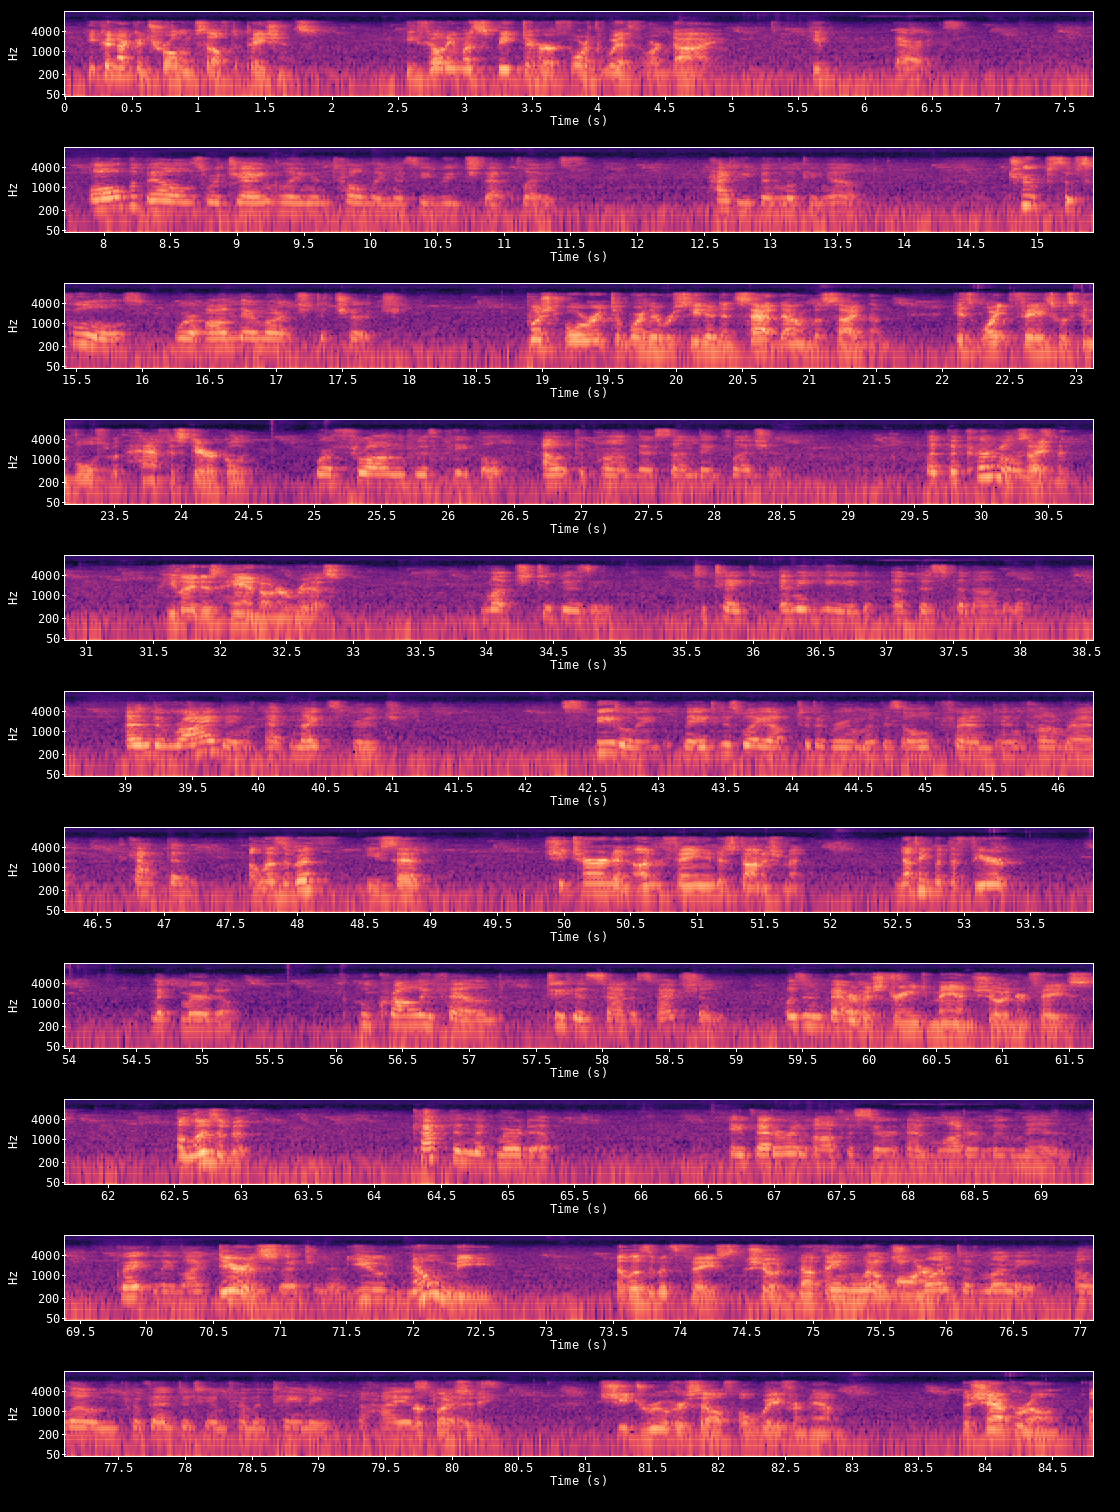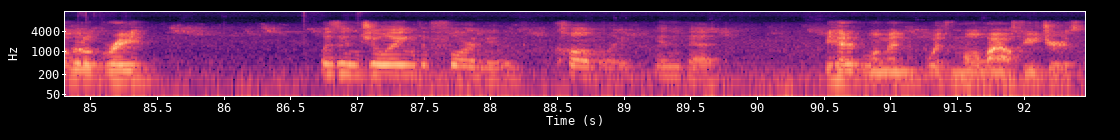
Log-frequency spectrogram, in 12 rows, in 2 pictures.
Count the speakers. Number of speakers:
2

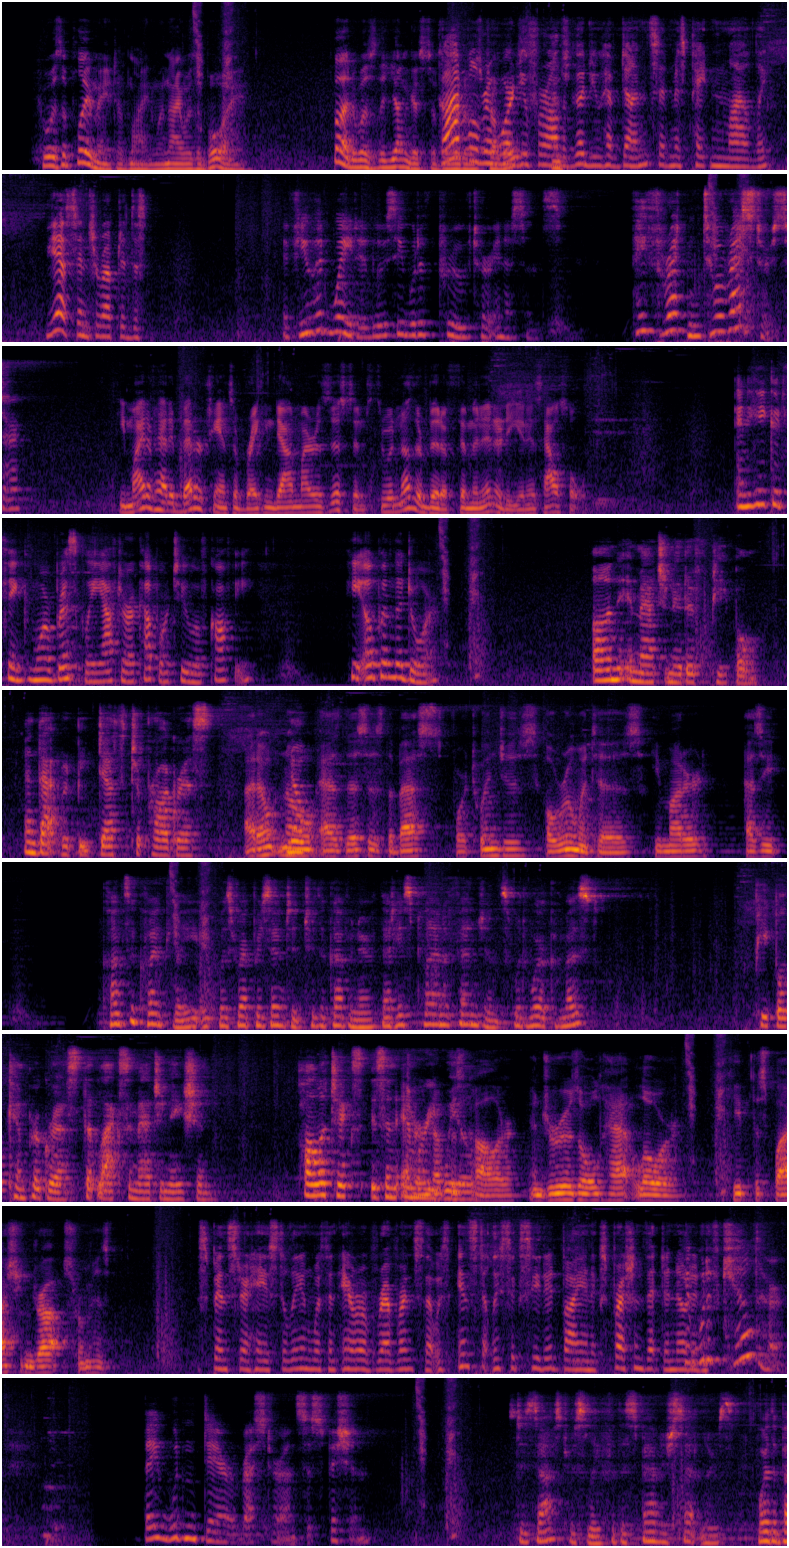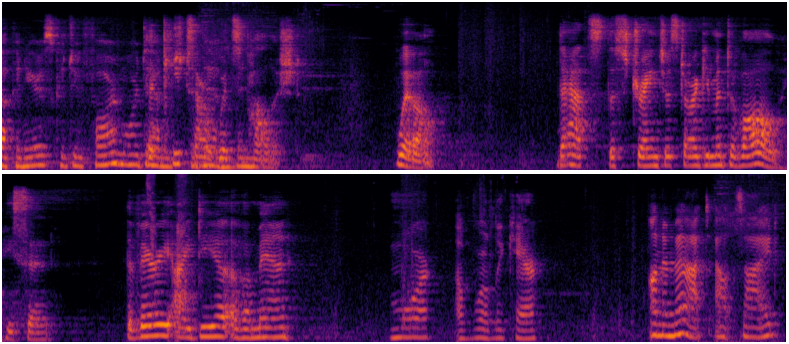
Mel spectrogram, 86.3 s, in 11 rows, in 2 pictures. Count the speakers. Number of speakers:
8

